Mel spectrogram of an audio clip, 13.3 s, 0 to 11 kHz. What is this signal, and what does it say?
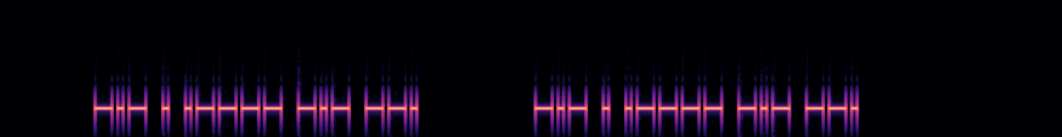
Morse code, heard as a keyed tone, about 17 wpm, 700 Hz. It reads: KE1KG KE1KG
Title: USA Call Signs - 5 Characters - Repeated 2x - 17wpm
